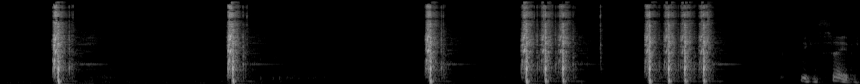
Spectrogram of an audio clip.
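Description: Specna Arms airsoft rifle, an upgraded SA-H02 or SA-E07 running an 11.1 battery, firing on semi-auto: sharp close snapping shots, three single spaced shots then quick bursts of three and four, followed by faint handling.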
